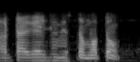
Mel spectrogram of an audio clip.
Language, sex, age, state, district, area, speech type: Telugu, male, 60+, Andhra Pradesh, Guntur, urban, conversation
